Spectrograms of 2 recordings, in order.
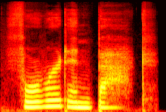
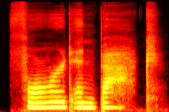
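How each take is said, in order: Both takes have the same delivery.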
